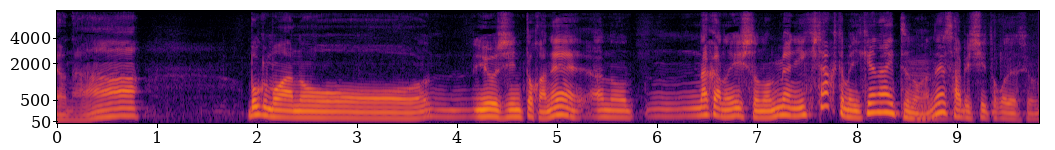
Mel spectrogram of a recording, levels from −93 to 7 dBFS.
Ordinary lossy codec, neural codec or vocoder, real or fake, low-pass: none; none; real; none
